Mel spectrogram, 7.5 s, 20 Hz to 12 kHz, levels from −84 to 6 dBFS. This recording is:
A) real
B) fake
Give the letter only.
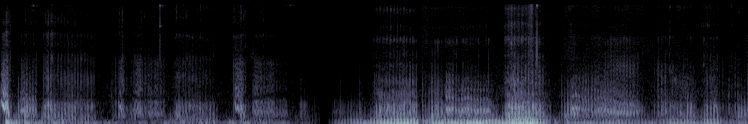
A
